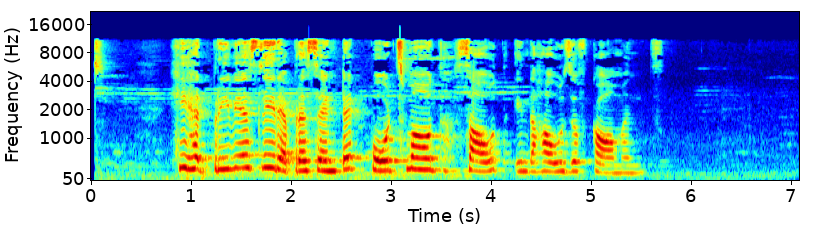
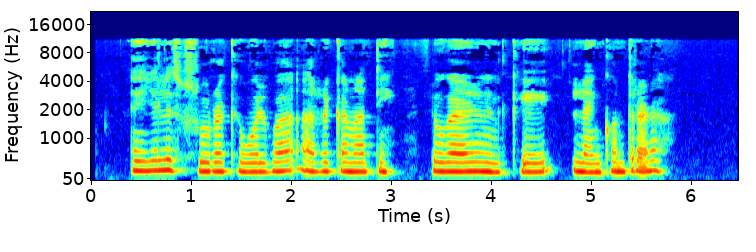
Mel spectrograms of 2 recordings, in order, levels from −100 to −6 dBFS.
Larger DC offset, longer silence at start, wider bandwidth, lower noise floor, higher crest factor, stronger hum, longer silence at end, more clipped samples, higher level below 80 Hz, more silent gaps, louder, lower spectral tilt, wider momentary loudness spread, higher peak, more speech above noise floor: neither; second, 0.05 s vs 0.4 s; about the same, 11.5 kHz vs 11.5 kHz; second, -57 dBFS vs -69 dBFS; about the same, 16 dB vs 16 dB; neither; first, 1.4 s vs 0.7 s; neither; first, -54 dBFS vs -64 dBFS; neither; first, -15 LUFS vs -24 LUFS; second, -3 dB/octave vs -6 dB/octave; first, 12 LU vs 7 LU; first, 0 dBFS vs -8 dBFS; second, 42 dB vs 46 dB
